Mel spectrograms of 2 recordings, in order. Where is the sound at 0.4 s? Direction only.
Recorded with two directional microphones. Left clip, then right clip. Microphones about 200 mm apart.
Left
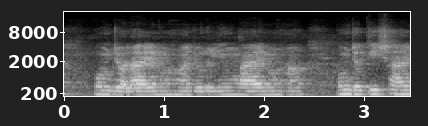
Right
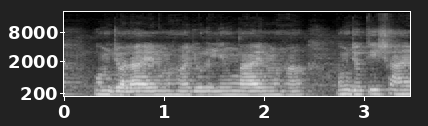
40° right (ahead or behind).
